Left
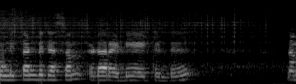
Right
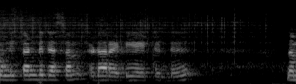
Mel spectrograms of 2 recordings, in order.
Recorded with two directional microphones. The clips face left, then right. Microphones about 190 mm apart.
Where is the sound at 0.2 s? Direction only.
45° left (ahead or behind).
